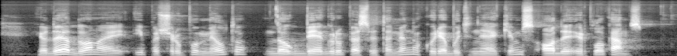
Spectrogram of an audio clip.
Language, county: Lithuanian, Kaunas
